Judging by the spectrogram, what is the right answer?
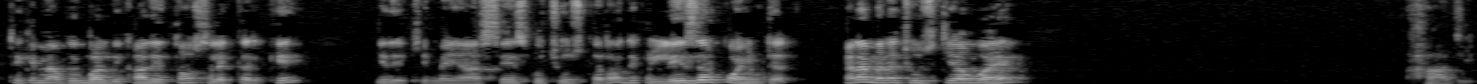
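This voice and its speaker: Man, teacher, slow reading then explaining, constant check-ins, roomy echo. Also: sits high, a little mellow. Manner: reads English lines slowly, then explains them with frequent check-ins. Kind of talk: screen-share lesson explaining a text. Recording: echoey room.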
